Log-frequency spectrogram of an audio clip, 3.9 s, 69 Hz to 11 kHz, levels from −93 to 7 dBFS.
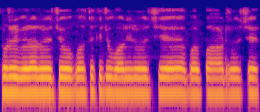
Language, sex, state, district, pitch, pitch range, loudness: Bengali, male, West Bengal, Purulia, 165 Hz, 160-165 Hz, -16 LUFS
